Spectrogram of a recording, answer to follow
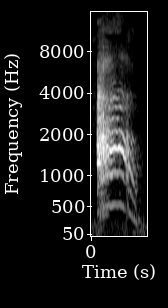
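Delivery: very high, loud "ah" of excitement; excited squeal. Real, not acted. Baker about to bite the cookie, excited squeal. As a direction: let out a short delighted squeal.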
